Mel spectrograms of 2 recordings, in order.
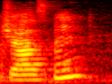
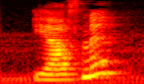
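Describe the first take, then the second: First: The name begins with a J sound. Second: The name begins with a Y sound. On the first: This is the English way of saying the name. "Not Jasmine?" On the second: This is the German way of saying the name. "is it Yasmin?"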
